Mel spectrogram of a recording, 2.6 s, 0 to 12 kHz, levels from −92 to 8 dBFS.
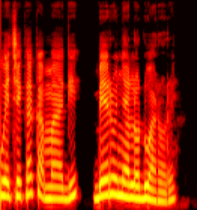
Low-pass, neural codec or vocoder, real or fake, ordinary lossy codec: none; none; real; none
